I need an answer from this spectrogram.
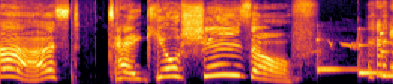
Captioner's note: giggles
